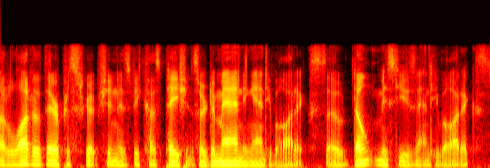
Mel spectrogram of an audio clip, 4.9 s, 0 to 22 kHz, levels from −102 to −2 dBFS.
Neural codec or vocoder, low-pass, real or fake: none; 7.2 kHz; real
